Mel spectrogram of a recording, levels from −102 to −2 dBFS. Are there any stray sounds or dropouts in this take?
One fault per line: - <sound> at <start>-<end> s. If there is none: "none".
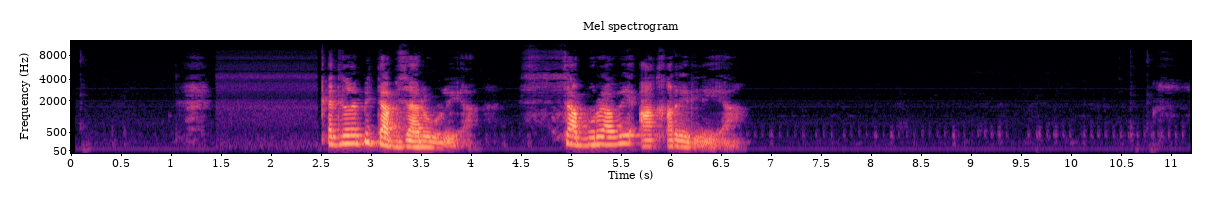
none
